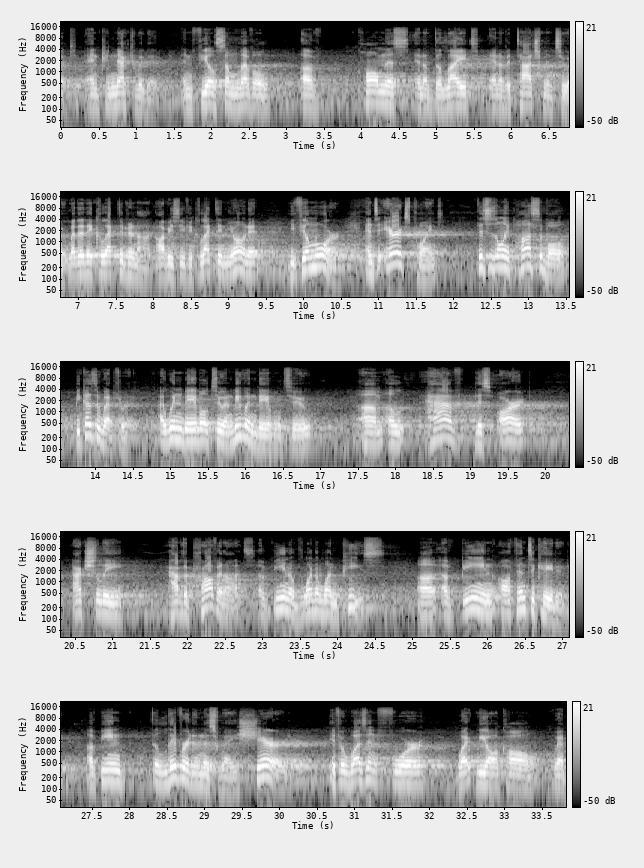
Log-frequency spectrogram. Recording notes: A Consensus 2023 panel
